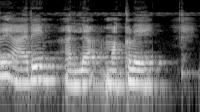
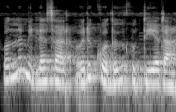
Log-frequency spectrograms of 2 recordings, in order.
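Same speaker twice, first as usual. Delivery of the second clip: ordinary delivery, nothing marked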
